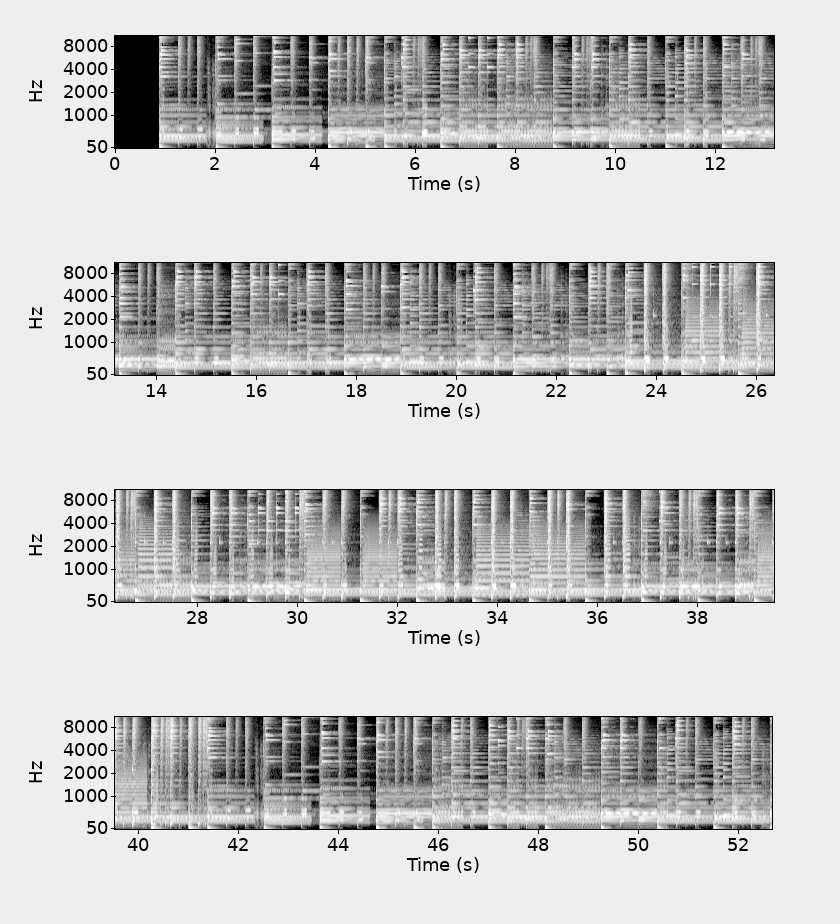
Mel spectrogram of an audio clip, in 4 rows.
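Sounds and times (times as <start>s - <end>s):
instrumental music mix: 0.8s - 52.6s.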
